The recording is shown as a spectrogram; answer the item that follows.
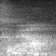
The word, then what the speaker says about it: Kumail: Because in the movie, there's a scene at the end where I correct him, where I'm like, by the way, it's pronounced Kumail.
